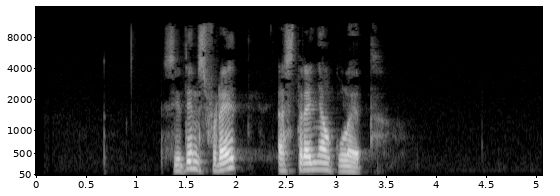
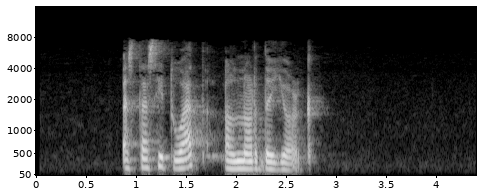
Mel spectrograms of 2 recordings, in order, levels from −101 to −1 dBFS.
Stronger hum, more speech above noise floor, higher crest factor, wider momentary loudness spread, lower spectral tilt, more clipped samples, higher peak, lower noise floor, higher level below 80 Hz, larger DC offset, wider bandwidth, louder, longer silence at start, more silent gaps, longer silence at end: neither; first, 62 dB vs 55 dB; about the same, 22 dB vs 20 dB; about the same, 12 LU vs 10 LU; about the same, -6 dB/octave vs -5.5 dB/octave; neither; about the same, -4 dBFS vs -2 dBFS; first, -83 dBFS vs -74 dBFS; second, -72 dBFS vs -64 dBFS; neither; first, 11 kHz vs 7.8 kHz; second, -22 LUFS vs -19 LUFS; first, 1.35 s vs 0.85 s; neither; first, 1.8 s vs 1.6 s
